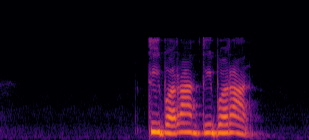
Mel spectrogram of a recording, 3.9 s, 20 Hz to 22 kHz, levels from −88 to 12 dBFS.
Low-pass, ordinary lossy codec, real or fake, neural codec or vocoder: 7.2 kHz; none; fake; codec, 16 kHz, 4 kbps, FunCodec, trained on LibriTTS, 50 frames a second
